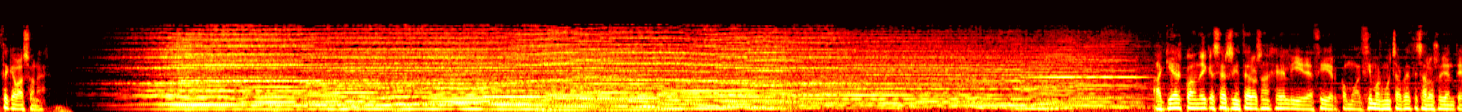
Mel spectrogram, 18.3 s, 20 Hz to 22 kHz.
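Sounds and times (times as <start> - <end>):
speech: 0.0 - 0.7, 14.4 - 18.2
lush slow orchestral love theme from a film soundtrack: 1.0 - 18.2.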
